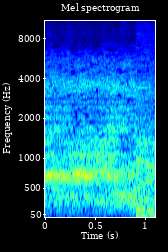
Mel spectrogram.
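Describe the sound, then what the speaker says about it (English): A crowd in Abadan, Iran, gathered at a building collapse site shouts down a speaker, a dense, continuous roar of many voices yelling together without pause. "The moment he started speaking, the crowd shouted him down"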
